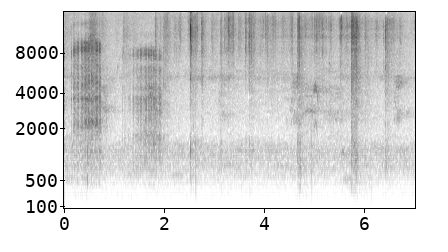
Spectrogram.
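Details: Monk parakeet at a community stick nest in Pouso Alegre, Pantanal, Brazil, 7 July 2019, giving two long, harsh, grating squawks, then scattered shorter scratchy chatter notes over a faint background hiss.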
